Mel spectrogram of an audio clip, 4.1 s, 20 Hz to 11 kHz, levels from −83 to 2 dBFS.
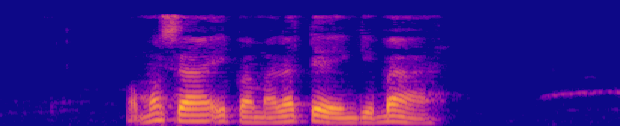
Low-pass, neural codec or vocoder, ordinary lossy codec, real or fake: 7.2 kHz; none; AAC, 32 kbps; real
